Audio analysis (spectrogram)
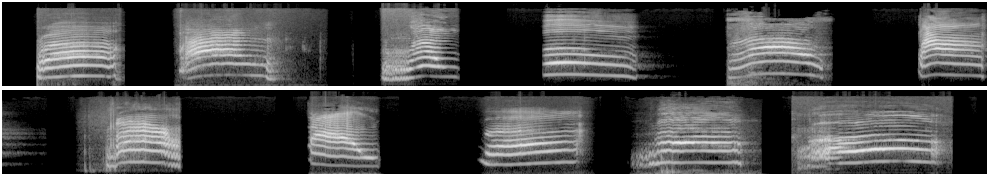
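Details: Domestic cat meowing: eleven loud, clear, arched meows spaced about every one and a half to two seconds, each rising then falling with rich harmonics, in near silence between calls.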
